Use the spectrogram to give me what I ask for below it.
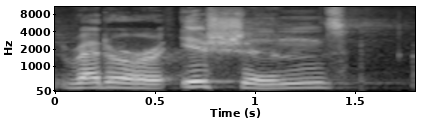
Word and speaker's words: rhetoricians: Rhetoricians, I keep mispronouncing that word. There is no T. There's no second T.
